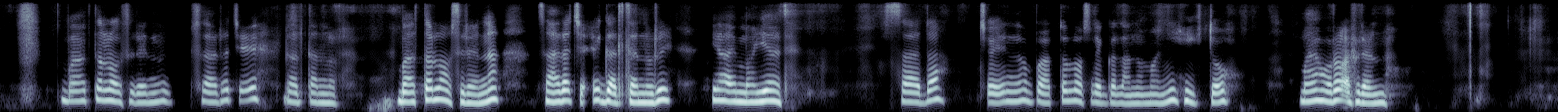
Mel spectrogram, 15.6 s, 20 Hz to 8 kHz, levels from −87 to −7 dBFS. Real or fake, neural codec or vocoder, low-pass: fake; codec, 24 kHz, 1.2 kbps, DualCodec; 7.2 kHz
